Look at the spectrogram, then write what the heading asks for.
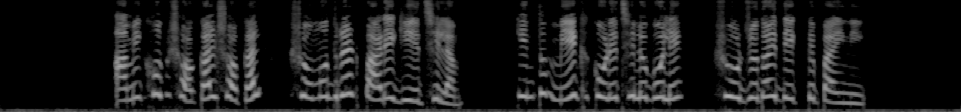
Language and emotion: Bengali, sad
